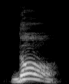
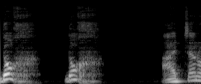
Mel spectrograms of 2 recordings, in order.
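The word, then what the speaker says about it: Noah: 그 다음 노, 멀리서 들으면 노, 아자는 원래 없는 건데 그냥 이걸 편집한 어떤 자들이 붙인 거예요.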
